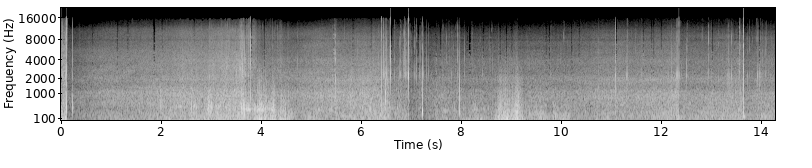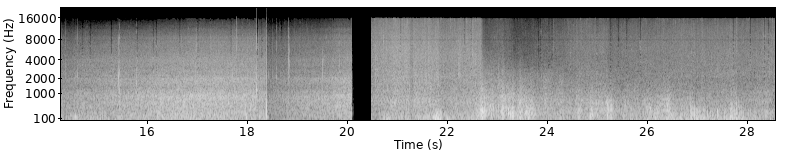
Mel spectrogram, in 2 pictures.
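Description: Severe thunderstorm: strong gusting wind and heavy driving rain. The noise swells and eases with each gust, with a few sharp knocks scattered through it. The sound cuts out briefly about twenty seconds in.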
